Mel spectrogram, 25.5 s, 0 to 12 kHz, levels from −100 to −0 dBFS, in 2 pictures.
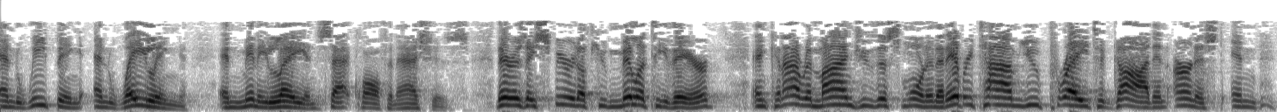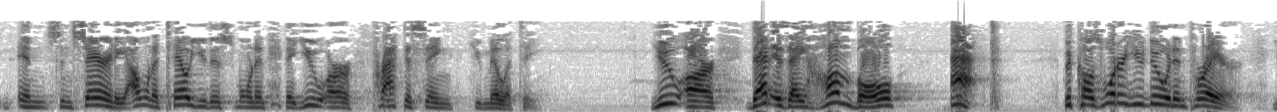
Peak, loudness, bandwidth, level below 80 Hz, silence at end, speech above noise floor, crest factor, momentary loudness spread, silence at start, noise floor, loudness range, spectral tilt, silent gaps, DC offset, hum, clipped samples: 0 dBFS; -14 LUFS; 6.4 kHz; -58 dBFS; 0 s; 46 dB; 14 dB; 13 LU; 0 s; -61 dBFS; 7 LU; -6 dB/octave; none; under 0.1%; none; under 0.1%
